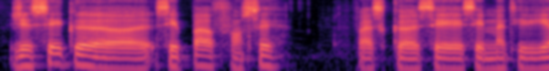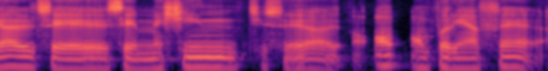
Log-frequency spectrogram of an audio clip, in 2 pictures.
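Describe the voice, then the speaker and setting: Slow, smooth-voiced man with an Indian accent. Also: lowish voice, no room sound. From India, Tamil Nadu. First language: Tamil. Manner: hesitant, careful learner's French with many fillers. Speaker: guest, French learner. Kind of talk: radio interview. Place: radio studio.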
